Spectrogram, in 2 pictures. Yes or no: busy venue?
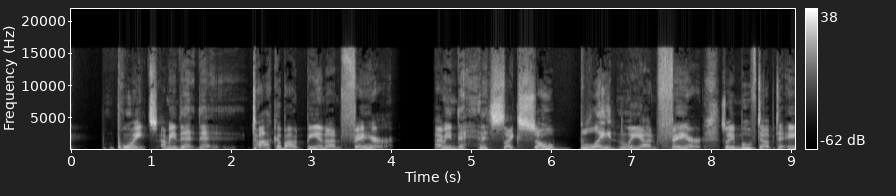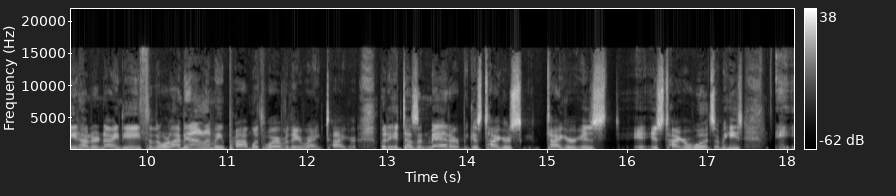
no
